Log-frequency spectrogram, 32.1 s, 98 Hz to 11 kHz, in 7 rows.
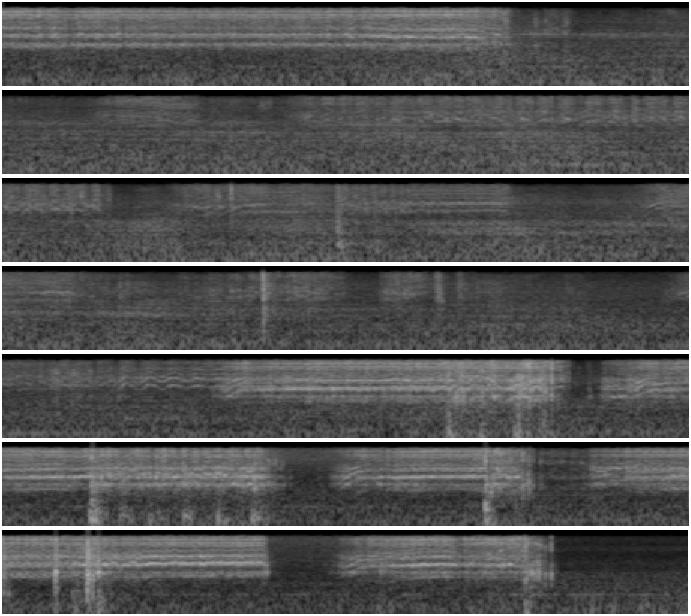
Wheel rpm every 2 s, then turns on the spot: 230, 160, 20, 10, 0, 10, 20, 0, 10, 20, 190, 150, 150, 140, 170, 90.
4-8 10-14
